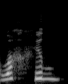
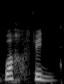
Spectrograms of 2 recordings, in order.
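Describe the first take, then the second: First: The final consonant is heavy and full. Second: The final consonant is light and thin. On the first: The speaker calls it right. "instead of saying" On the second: The speaker calls it wrong. "we say"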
